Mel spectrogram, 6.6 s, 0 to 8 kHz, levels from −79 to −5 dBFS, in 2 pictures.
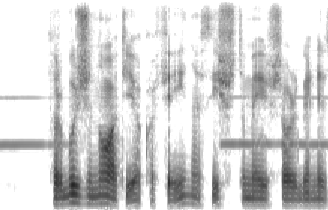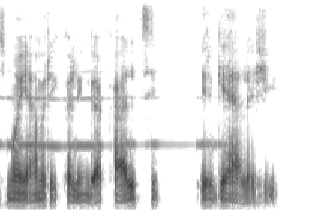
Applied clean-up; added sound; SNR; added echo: neural mask model RNNoise.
